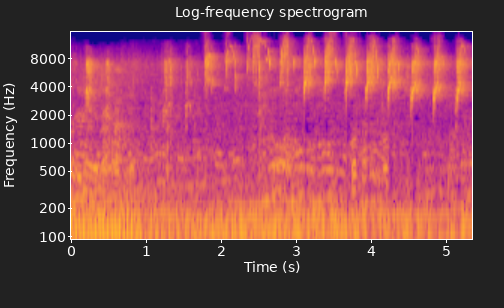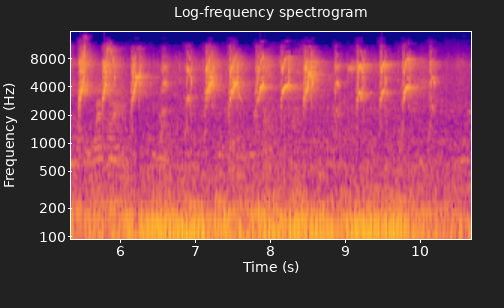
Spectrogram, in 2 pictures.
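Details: Cambodian newborn monkey, born in tall trees, crying in a rapid, insistent run of piercing squeals, roughly three each second, after a few lower wavering notes at the start, over low background rumble.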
